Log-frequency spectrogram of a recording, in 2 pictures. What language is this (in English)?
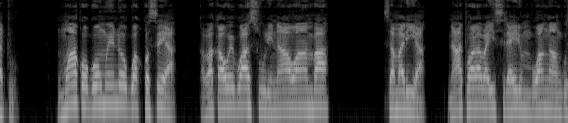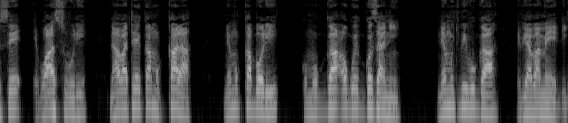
Ganda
